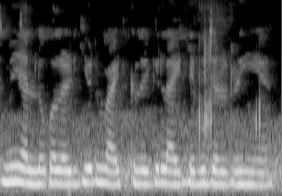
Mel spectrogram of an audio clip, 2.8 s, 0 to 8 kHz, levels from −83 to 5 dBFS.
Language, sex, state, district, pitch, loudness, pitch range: Hindi, female, Uttar Pradesh, Shamli, 205 Hz, -11 LUFS, 195-215 Hz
